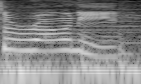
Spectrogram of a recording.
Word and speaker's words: Cerrone: don't know who Rick story is but Donald Cerrone Cerrone Cerrone know be be trying to correct you y y'all going to put it in the comment it's Cerrone sir pronounce it right no no no mess it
